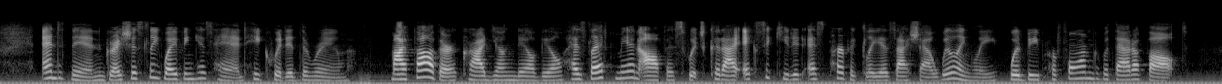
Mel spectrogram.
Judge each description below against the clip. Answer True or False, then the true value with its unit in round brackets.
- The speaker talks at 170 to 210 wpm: True (180 wpm)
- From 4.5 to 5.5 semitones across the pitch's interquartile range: True (5.2 semitones)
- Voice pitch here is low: False (210 Hz)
